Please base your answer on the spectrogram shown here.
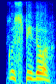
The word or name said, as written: Cuspido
